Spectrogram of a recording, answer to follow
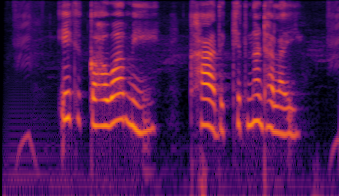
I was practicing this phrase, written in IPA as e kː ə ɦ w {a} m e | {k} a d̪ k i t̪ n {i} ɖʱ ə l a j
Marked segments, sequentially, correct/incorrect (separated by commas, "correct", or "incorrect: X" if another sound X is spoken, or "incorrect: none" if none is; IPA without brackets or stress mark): correct, incorrect: kʰ, incorrect: a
